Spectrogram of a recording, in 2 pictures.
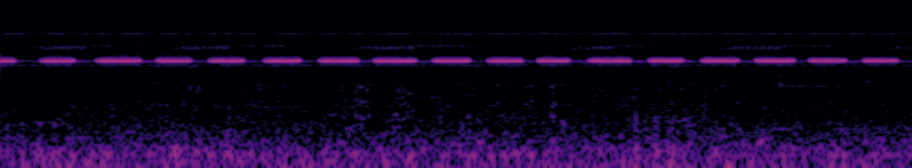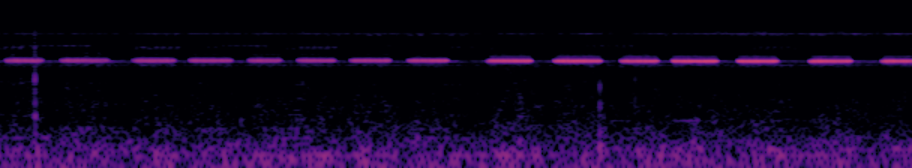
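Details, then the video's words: Rapid series of short, high, ringing chirps from grasshoppers, nearly thirty across twelve seconds, growing louder and slightly longer toward the end, with a sharp click midway and a soft low rumble behind. "The sound of grasshoppers"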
